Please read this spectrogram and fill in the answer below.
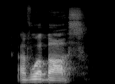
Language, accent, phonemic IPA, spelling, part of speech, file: French, France, /a vwa bas/, à voix basse, adverb, LL-Q150 (fra)-à voix basse.wav
- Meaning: under one's breath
